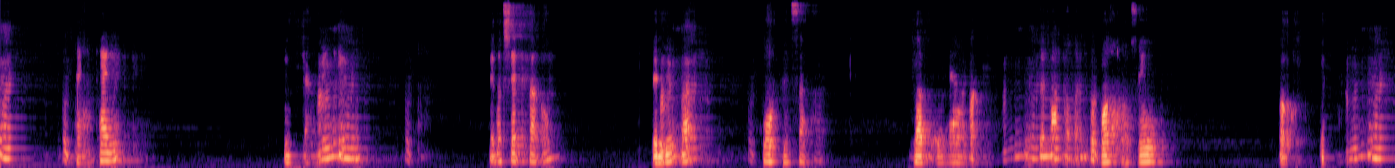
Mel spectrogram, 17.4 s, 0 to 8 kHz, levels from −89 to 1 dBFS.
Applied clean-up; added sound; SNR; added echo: neural mask model DeepFilterNet 3.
